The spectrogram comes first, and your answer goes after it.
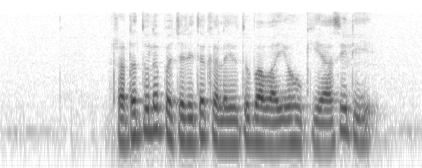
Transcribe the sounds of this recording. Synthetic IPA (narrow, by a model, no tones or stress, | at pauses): ɾaʈət̪uləpət͡ʃəɾit̪əkələjut̪ubaʋajoɦukijaːsiʈḭ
